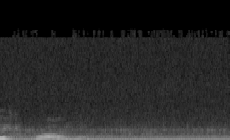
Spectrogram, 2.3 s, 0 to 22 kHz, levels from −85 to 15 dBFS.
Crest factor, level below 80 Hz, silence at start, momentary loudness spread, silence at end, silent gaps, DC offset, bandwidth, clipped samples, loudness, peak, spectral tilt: 20 dB; -42 dBFS; 0 s; 9 LU; 0 s; none; under 0.1%; 17 kHz; under 0.1%; -31 LUFS; -8 dBFS; -8 dB/octave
